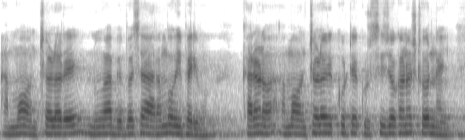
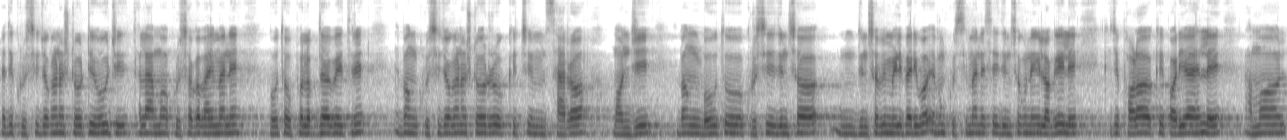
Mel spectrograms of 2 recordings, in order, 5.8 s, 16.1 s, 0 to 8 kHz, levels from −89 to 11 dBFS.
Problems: none marked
